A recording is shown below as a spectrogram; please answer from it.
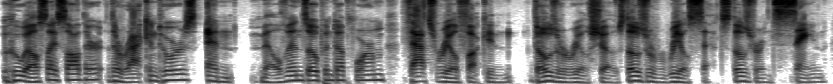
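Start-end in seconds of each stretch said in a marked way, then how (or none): none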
